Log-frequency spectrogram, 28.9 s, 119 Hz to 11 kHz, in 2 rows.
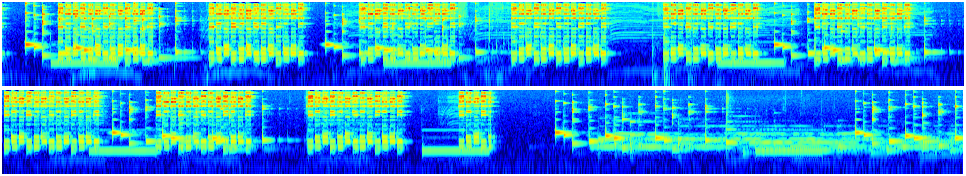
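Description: Smartphone incoming-call ringtone: a short melodic phrase repeating about every one and a half seconds, which stops about 21 seconds in. After a short pause a different melody of bell-like notes starts.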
